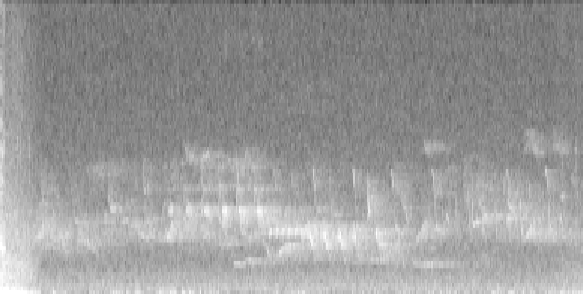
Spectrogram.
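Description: Faint birds singing: many short high chirps and trills over a low hiss.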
